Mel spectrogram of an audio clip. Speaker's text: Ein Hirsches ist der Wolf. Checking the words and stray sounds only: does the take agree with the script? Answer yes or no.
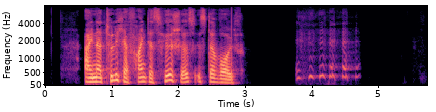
no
